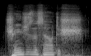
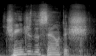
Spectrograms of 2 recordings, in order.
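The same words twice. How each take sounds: The two takes are said the same way.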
